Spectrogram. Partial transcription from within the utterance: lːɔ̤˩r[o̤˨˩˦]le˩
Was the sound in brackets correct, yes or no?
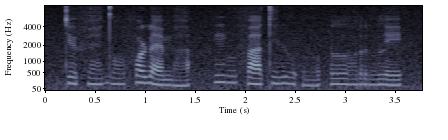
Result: no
